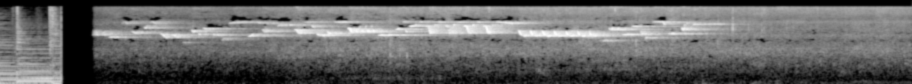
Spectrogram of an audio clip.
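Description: Acoustic guitar music cuts off just after the start. Then a songbird sings one long, high, rapid song of trills that jump between pitches, lasting about six seconds and fading out near the end.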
